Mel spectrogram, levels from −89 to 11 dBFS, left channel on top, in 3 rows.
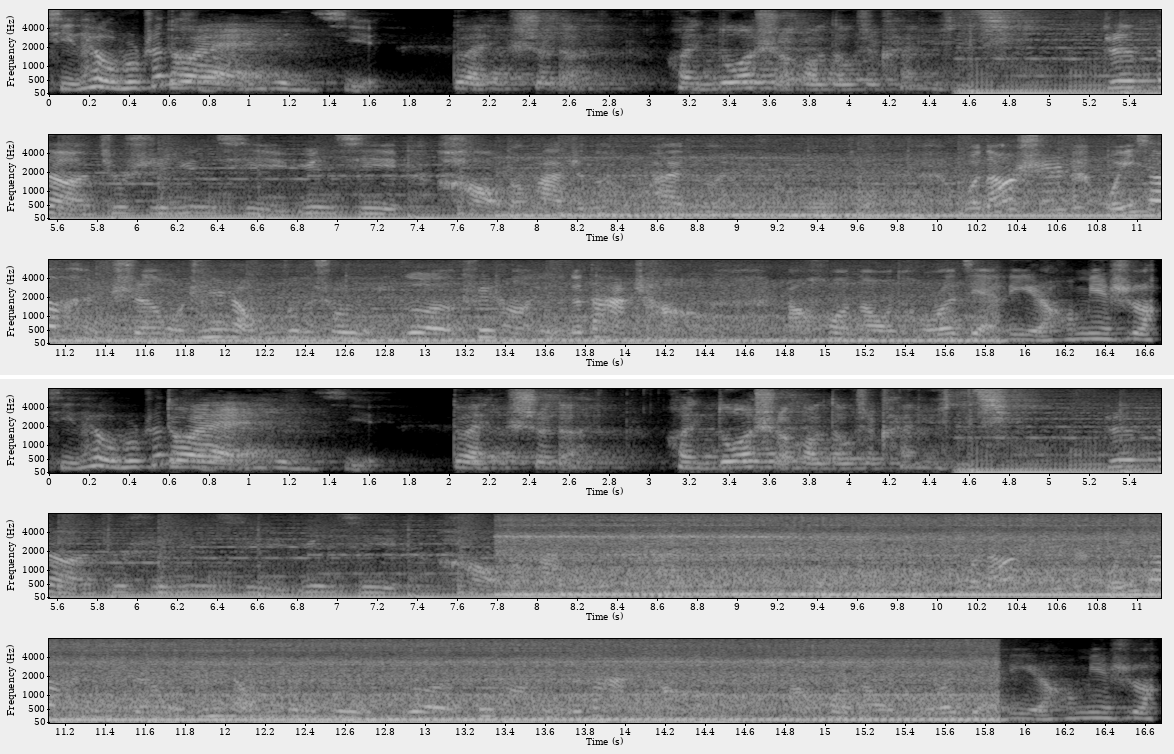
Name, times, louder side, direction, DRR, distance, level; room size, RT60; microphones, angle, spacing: voice 1, 0.0-0.7 1.0-1.7 5.3-16.6, left 5 dB, 60° left, 0.7 m, -27 dB
voice 2, 0.6-1.2 2.0-2.8 3.1-4.9, right 2 dB, 65° right, 4.1 m, -27 dB
sound 1, 4.5-14.6, equal, ahead, 0.8 m, -27 dB
sound 2, 7.8-15.9, right 4 dB, 85° right, 0.7 m, -23 dB
30.0 x 19.5 x 5.0 m
head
